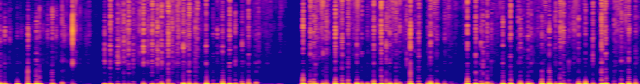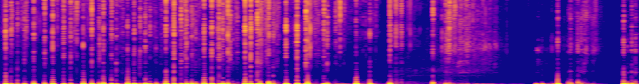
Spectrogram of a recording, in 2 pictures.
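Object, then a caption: Piece of polyethylene foam. A piece of polyethylene foam is tapped and handled in rapid bursts of soft, muffled thuds. The sound is deep and dull, with almost no high content, and each tap dies away instantly. Brief pauses break up the tapping, and the clip ends with a few scattered taps.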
